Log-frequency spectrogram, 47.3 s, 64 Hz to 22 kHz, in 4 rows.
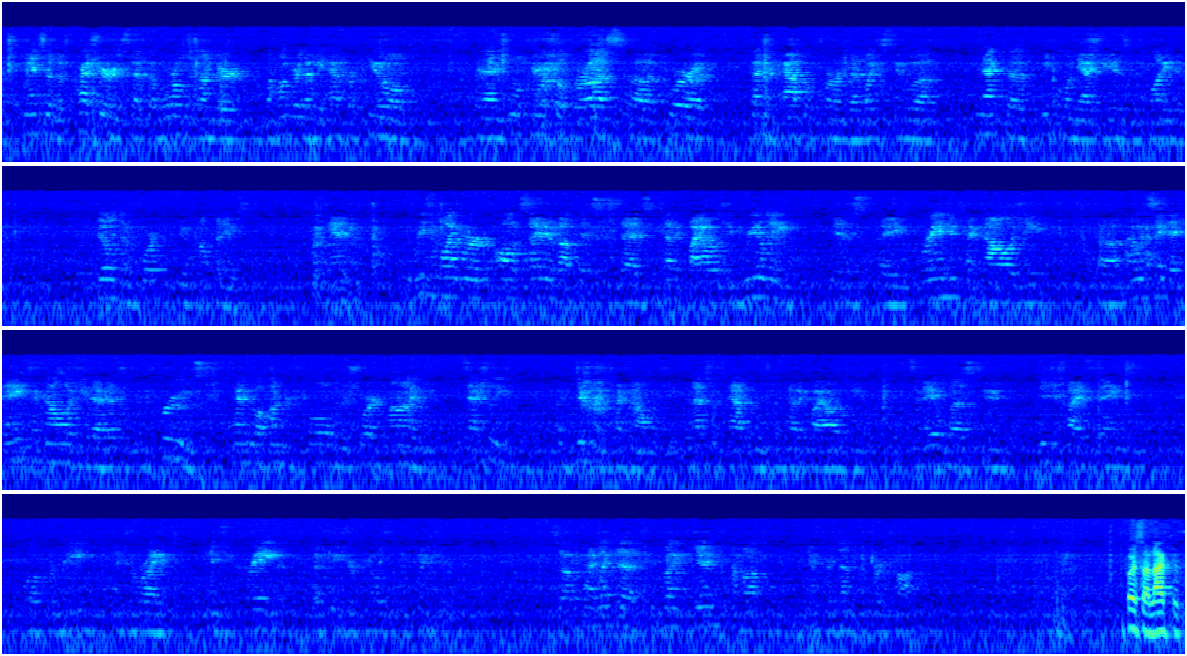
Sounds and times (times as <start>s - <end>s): Speech: 0.0s - 12.0s, 12.7s - 40.1s, 41.0s - 44.7s, 46.7s - 47.3s.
